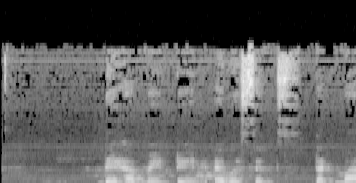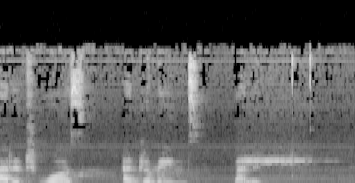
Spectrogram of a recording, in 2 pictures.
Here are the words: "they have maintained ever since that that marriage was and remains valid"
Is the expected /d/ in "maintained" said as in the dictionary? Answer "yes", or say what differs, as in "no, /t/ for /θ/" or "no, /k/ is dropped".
yes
